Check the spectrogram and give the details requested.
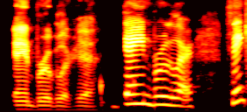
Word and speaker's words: Dane Brugler: Dane Brugler, yeah.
